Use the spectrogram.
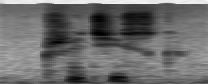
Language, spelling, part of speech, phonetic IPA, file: Polish, przycisk, noun, [ˈpʃɨt͡ɕisk], LL-Q809 (pol)-przycisk.wav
